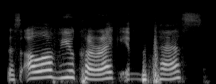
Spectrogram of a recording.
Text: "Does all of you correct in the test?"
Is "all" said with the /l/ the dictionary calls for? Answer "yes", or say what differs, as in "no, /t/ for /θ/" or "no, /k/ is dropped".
yes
